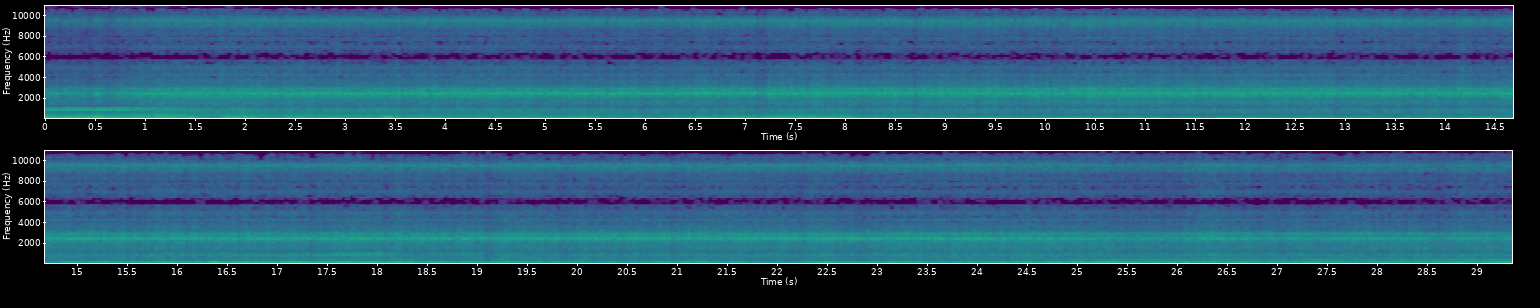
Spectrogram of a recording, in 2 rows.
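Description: Stock Honda Civic 1.5's four-cylinder petrol engine pulling hard at track speed, heard from the car's roof over a steady rush of wind and road noise. The engine note rises and falls several times with throttle and gear changes, and holds steady for a few seconds in the middle.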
